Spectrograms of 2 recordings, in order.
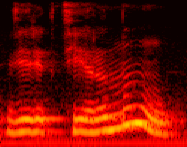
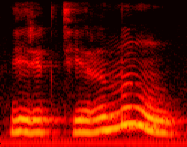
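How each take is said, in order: Both takes have the same delivery.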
